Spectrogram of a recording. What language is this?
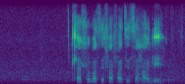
Southern Sotho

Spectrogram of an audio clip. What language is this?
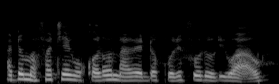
Kikuyu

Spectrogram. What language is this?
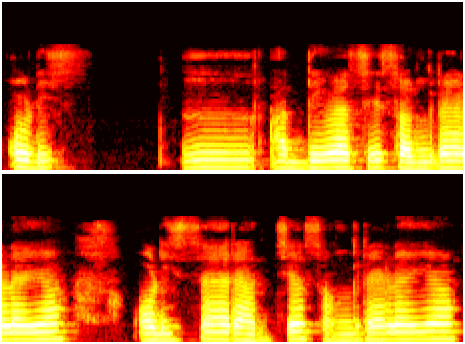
Odia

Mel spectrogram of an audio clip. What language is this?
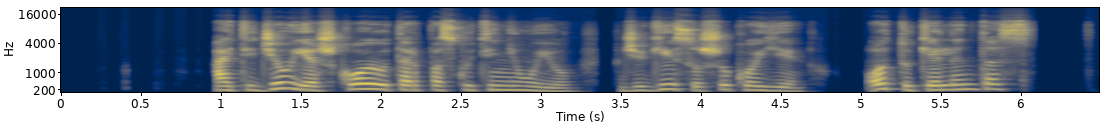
Lithuanian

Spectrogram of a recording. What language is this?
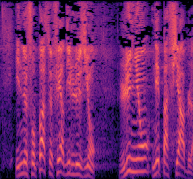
French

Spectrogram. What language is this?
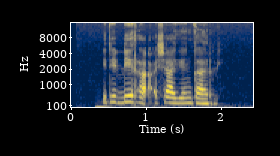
Masai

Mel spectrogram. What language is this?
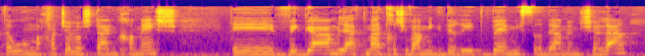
Hebrew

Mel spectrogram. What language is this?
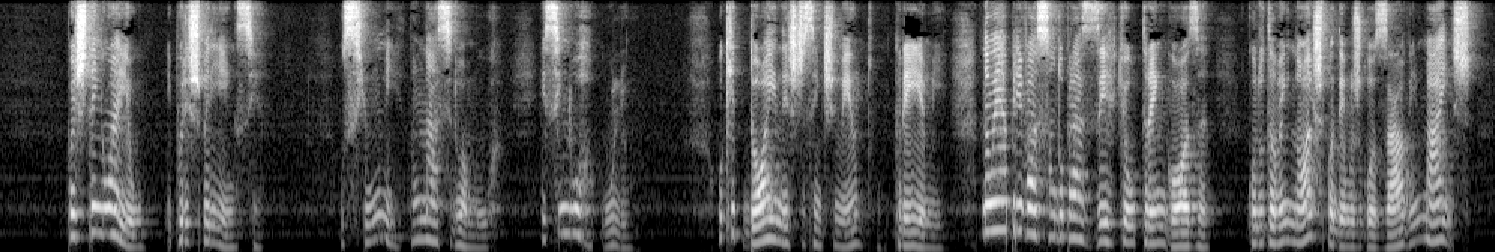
Portuguese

